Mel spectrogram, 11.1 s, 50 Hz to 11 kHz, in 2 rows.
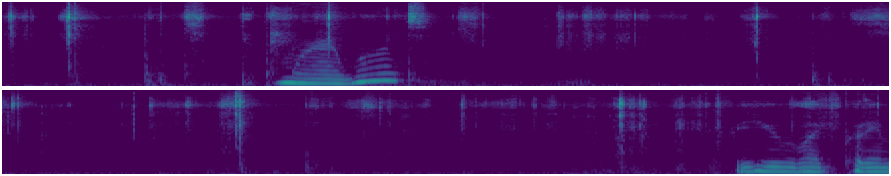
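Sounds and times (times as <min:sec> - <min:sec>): paper rustling: 0:02.8 - 0:11.0.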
